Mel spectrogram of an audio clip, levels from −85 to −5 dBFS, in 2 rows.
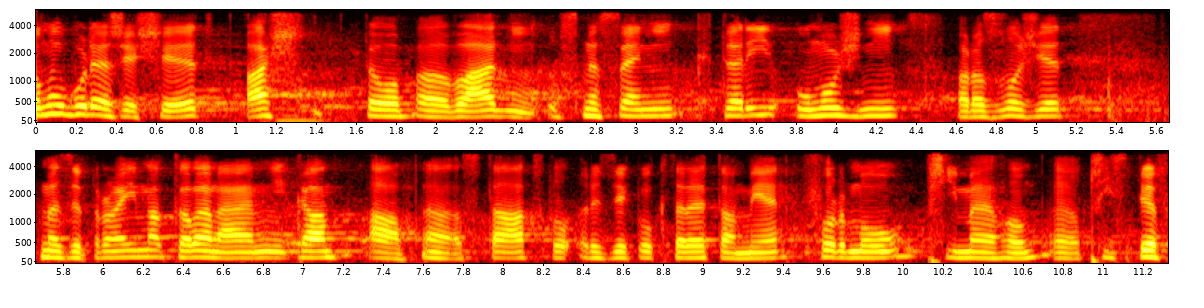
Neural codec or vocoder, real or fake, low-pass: codec, 16 kHz, 2 kbps, X-Codec, HuBERT features, trained on balanced general audio; fake; 5.4 kHz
